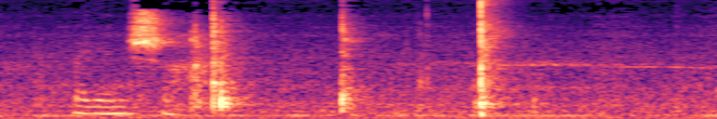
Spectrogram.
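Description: A plastic lid snaps shut with a click.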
